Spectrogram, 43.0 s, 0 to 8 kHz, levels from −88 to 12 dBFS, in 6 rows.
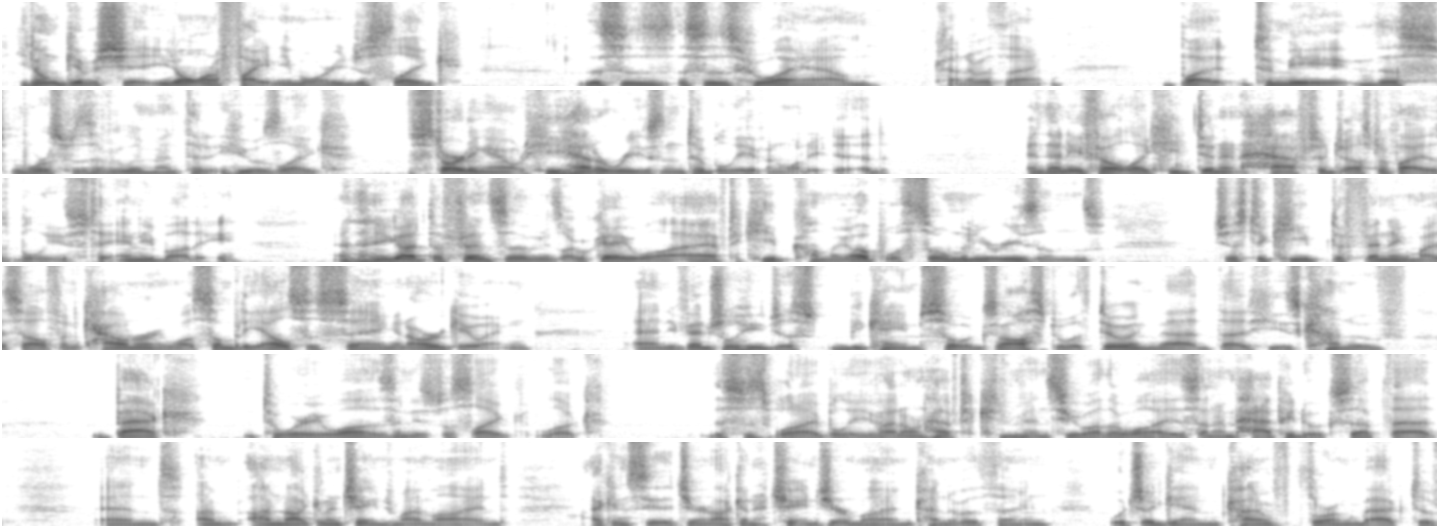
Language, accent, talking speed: English, American, 235 wpm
